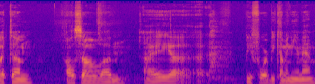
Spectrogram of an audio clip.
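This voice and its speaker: A man with an American accent speaks very slowly at a fairly low pitch, his intonation monotone and flat, with long, frequent pauses. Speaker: imam. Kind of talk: casual talk to camera. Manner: hesitant, many fillers and restarts; stumbles over words.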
